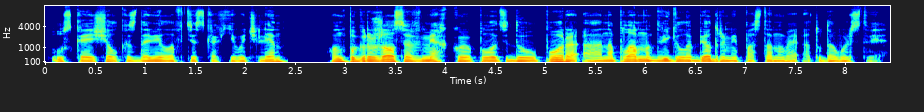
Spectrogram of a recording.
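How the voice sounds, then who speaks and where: A man narrating an audiobook in a steady, even storytelling manner on a close mic. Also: fairly low pitch, fairly quick, no room sound. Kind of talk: scripted narration.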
